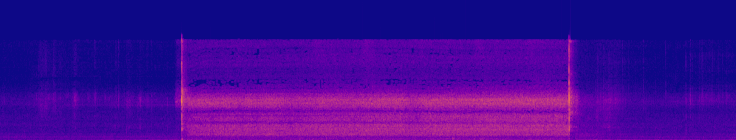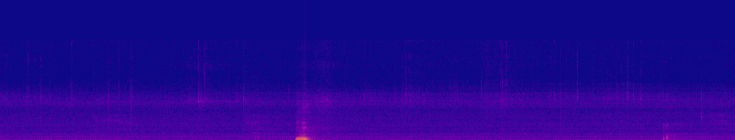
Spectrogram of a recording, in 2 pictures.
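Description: Butane torch lighter lighting a cigar: a click, about six seconds of steady jet hiss, then a click as the flame is shut off.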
